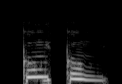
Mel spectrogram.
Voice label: Korean, Ideo Phones

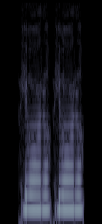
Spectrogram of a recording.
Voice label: Japanese, ideophones; Shape

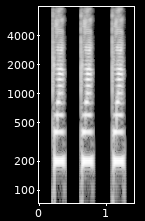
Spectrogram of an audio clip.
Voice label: Ewe, ideophones; Motion

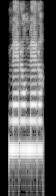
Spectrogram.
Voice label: Japanese, ideophones; Color Visual

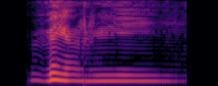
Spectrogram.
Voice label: Ewe Shape, ideophones

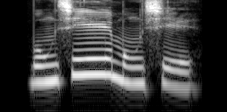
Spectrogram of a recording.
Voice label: Korean, Ideo Phones; Shape

